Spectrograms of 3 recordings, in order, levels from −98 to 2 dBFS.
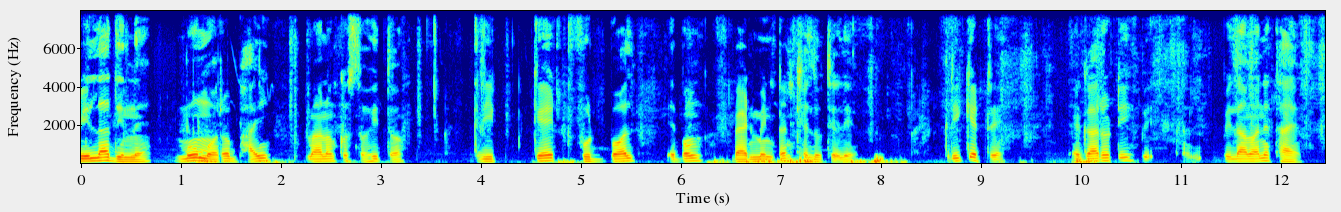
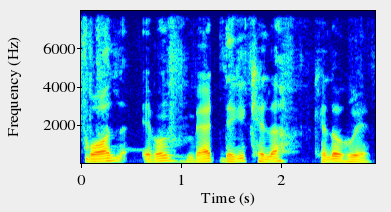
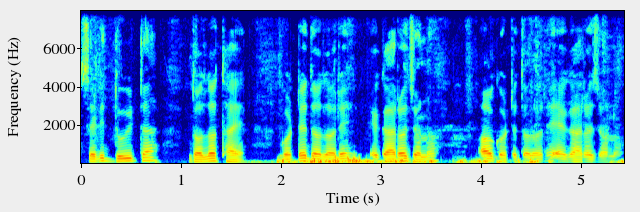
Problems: none marked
